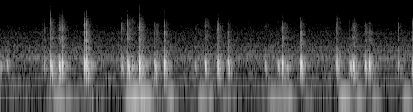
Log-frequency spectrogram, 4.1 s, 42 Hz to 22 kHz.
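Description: Long fingernails on both hands tap rapidly on the solid cardboard cover of a small floral hardcover paper notebook. About twenty quick, dry clicks come in uneven bursts, each with a hollow tone around 580 Hz and a bright edge. Each click dies away almost instantly.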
